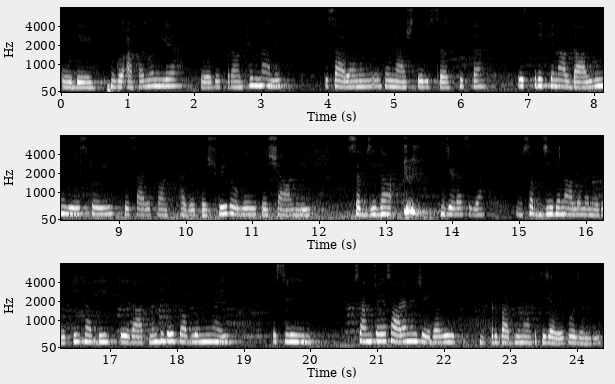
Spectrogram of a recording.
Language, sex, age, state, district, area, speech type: Punjabi, female, 18-30, Punjab, Patiala, rural, spontaneous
